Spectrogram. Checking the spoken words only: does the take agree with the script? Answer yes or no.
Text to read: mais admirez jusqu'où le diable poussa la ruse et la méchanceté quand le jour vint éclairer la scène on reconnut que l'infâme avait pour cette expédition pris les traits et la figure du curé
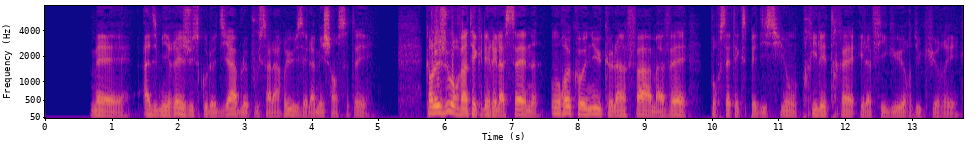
yes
